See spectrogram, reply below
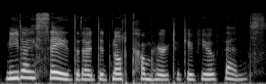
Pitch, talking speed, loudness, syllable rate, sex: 245 Hz, 290 wpm, -18 LUFS, 6.2 syllables/s, female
